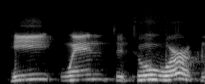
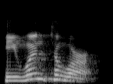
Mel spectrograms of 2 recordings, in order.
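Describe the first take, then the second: First: Slow, higher, "went to" split with full "too"; over-separated "went to work"; wrong unreduced example. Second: "went to" run together as "wenta"; short "tuh" for "to"; connected "wenta work"; reduced pronunciation. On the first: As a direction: stretch "to" as its own word. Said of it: "don't say". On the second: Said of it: "repeat after me". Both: Shown as a demonstration.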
